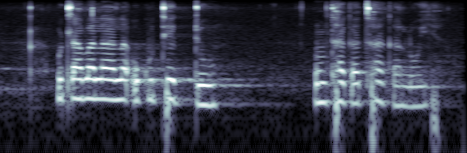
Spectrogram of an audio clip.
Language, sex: South Ndebele, female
